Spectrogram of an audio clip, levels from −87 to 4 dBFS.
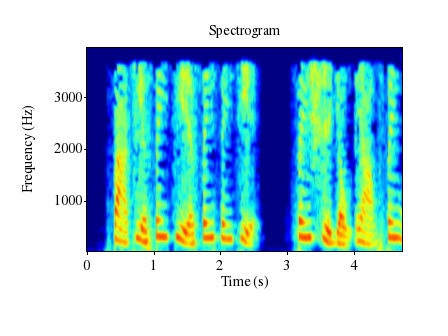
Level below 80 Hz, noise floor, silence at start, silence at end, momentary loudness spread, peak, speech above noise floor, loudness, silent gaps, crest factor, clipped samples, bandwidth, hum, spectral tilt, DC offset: -48 dBFS; -58 dBFS; 0.4 s; 0 s; 6 LU; 0 dBFS; 42 dB; -17 LUFS; none; 16 dB; under 0.1%; 3.8 kHz; none; -10 dB/octave; under 0.1%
